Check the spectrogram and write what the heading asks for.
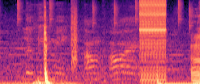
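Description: Background music with a football struck by a kick just after the start, then a short loud buzz about one and a half seconds in.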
